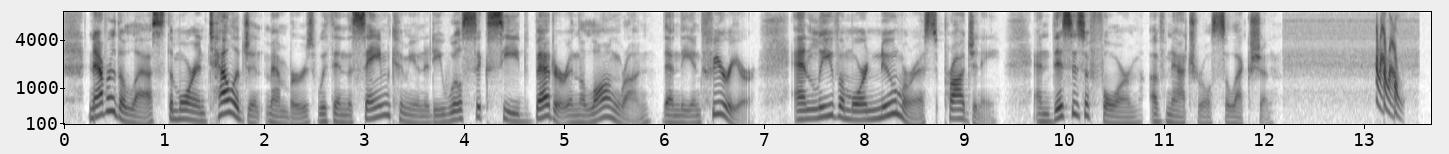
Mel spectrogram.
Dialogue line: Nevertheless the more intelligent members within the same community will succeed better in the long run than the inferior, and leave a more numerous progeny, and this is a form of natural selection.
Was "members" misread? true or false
false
